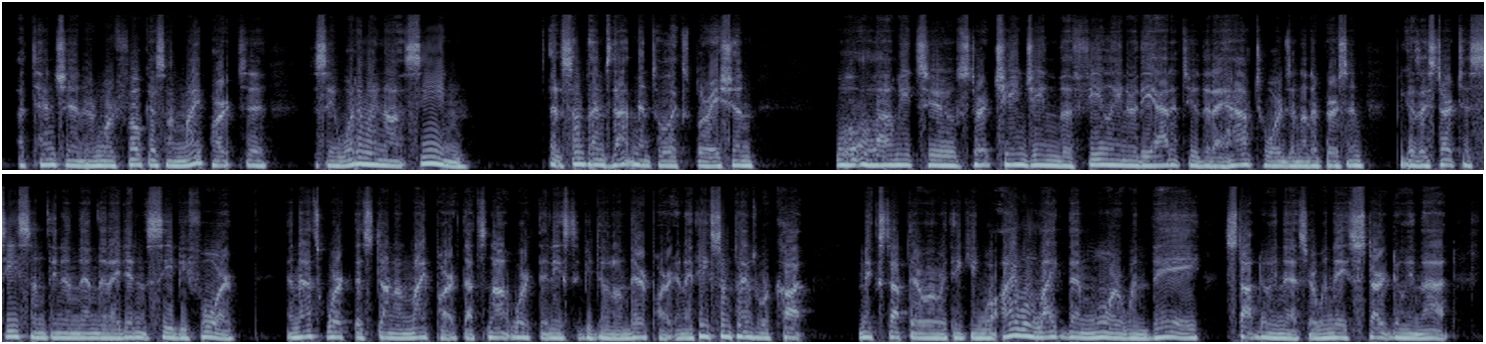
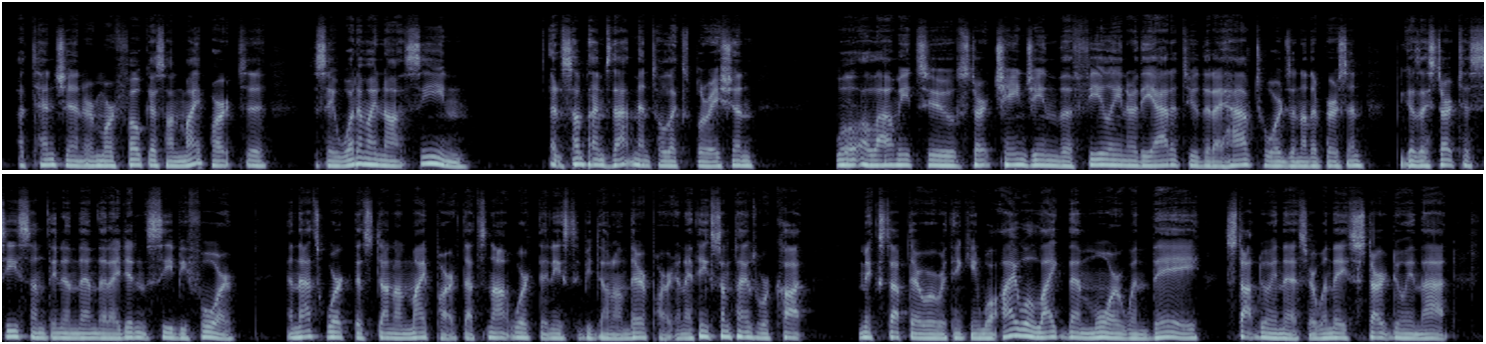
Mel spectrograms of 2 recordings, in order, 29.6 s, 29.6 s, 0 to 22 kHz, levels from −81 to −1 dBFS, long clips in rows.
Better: second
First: distortion; heavy; 17% of the sound clipped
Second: none

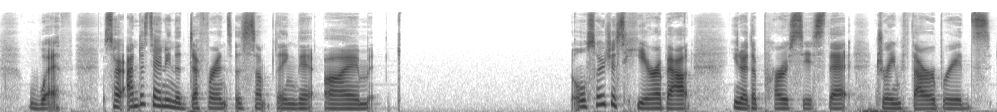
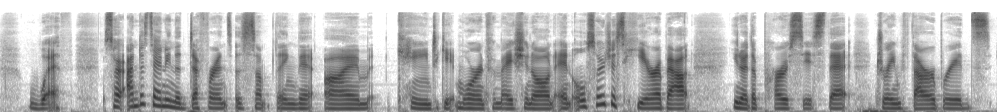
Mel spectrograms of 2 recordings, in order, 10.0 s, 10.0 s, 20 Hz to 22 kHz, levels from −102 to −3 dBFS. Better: second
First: audio cutting out; at 4 s for 1.5 s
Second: none

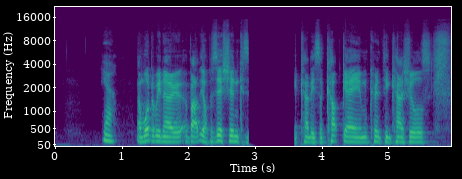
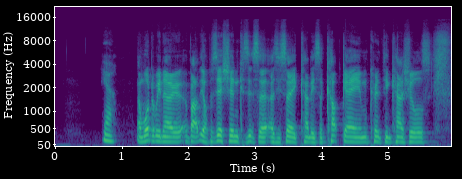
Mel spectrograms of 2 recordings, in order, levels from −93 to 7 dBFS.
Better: second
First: audio cutting out; at 3 s for 0.5 s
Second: none

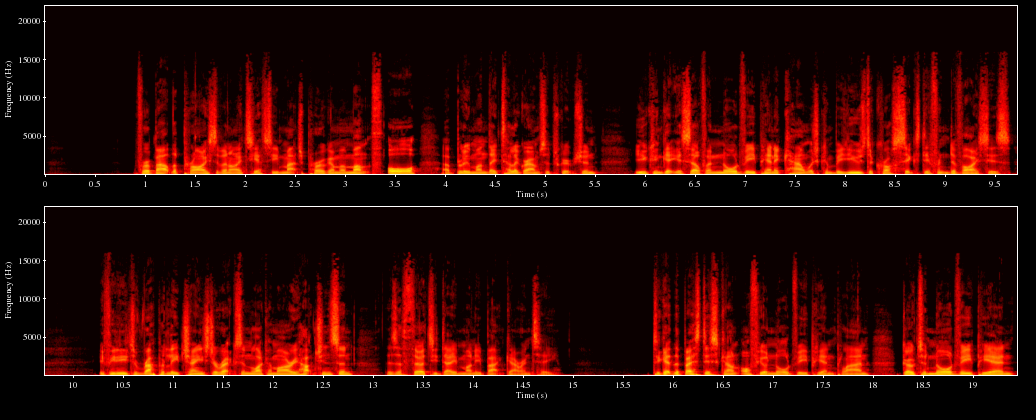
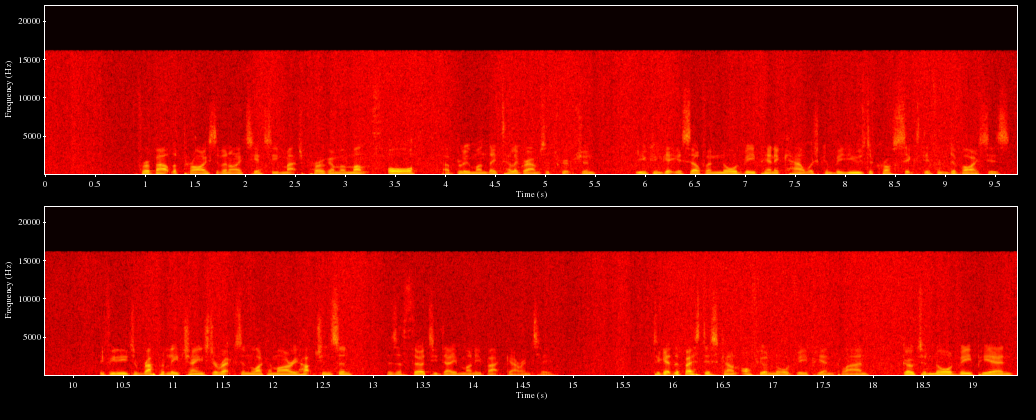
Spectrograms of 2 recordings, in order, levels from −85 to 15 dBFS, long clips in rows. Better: first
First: none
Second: hiss; loud; throughout; 8 dB below the speech

